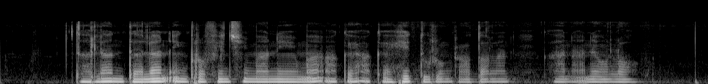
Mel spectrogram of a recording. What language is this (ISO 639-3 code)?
jav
